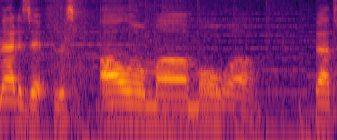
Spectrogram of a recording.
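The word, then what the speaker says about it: Alomomola: And that is it for this Alomamola. That's how you pronounce it.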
